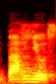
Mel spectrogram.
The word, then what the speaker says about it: Barrios: Boca, qui a été Barrios, non, Ah, excusez-moi. B-A-2-R-I-O-S. Il n'y a pas de L. Excusez-moi. Parce que Excusez-moi. s'il y avait des L, j'aurais prononcé Barrichos.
